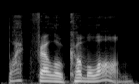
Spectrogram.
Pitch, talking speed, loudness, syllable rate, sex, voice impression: 145 Hz, 175 wpm, -18 LUFS, 5.0 syllables/s, male, very masculine, very middle-aged, thick, tensed, powerful, bright, slightly hard, clear, fluent, slightly raspy, cool, very intellectual, refreshing, sincere, calm, mature, friendly, reassuring, unique, slightly elegant, very wild, slightly sweet, lively, slightly kind, slightly intense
